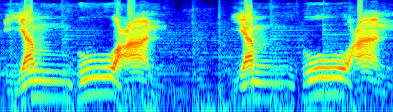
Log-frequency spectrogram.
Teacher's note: Nah, nunnya itu dirubah menjadi mim. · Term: iqlab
